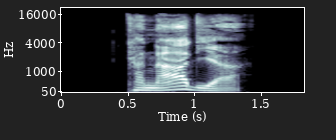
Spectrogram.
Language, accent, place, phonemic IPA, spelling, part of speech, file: German, Germany, Berlin, /kaˈnaːdi̯ɐ/, Kanadier, noun, De-Kanadier.ogg
- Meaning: 1. Canadian (person from Canada) 2. Canadian canoe, canoe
